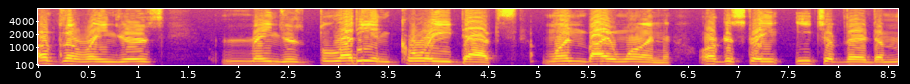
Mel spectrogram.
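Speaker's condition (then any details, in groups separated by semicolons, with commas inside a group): Cerebral palsy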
